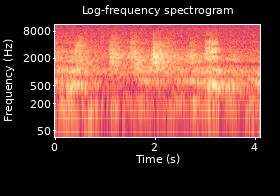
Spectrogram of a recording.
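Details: Rutting fallow deer on 22 October 2022, captured with a Canon R6: low, throaty belching groans repeated in a fast regular rhythm, rasping bursts breaking over them about every second.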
